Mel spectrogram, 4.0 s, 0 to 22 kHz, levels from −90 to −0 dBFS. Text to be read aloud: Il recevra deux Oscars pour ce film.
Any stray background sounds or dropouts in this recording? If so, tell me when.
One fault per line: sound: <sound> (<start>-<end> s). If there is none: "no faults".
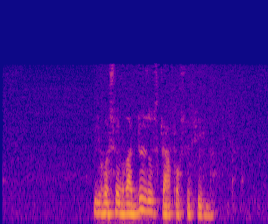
no faults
